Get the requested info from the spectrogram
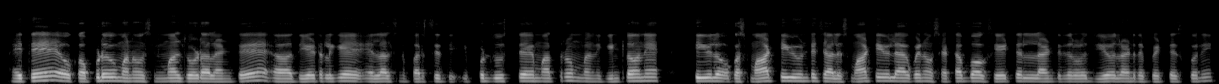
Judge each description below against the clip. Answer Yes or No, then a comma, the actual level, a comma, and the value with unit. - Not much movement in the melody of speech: Yes, narrow, 1.7 semitones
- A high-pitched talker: No, medium, 145 Hz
